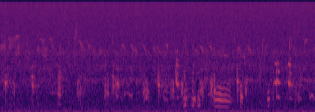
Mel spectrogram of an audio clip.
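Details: Chickens clucking: a run of brief, throaty clucks from several birds, with a louder drawn-out, wavering call near the middle, then more clucks over a low hum.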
